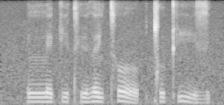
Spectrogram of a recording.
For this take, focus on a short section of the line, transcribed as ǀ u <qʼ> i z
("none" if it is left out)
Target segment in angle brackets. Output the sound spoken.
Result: kʼ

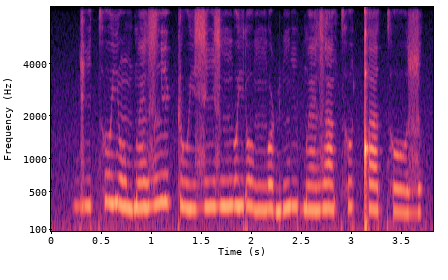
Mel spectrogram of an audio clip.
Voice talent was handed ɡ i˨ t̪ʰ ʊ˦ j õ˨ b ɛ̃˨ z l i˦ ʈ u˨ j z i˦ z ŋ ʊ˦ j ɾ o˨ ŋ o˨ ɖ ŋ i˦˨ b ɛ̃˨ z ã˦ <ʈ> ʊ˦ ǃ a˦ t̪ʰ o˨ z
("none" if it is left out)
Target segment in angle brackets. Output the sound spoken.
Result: t̪ʰ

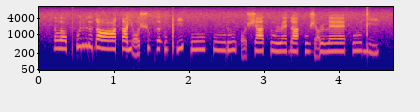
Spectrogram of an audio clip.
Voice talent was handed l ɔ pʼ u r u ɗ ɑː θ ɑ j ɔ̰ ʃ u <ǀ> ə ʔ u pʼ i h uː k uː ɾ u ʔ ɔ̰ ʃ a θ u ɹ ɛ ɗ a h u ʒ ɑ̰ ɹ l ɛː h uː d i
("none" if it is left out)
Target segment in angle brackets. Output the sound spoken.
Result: k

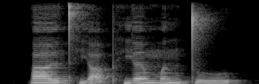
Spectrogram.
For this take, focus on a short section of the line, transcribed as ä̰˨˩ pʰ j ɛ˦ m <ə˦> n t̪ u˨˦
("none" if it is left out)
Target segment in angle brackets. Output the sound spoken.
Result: ə˦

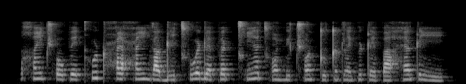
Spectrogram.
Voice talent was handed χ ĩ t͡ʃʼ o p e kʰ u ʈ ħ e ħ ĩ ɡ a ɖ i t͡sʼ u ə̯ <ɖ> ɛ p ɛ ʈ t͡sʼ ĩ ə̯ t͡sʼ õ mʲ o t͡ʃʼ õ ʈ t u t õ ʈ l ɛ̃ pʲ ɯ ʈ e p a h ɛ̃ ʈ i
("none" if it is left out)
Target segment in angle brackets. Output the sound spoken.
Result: ɖ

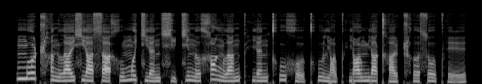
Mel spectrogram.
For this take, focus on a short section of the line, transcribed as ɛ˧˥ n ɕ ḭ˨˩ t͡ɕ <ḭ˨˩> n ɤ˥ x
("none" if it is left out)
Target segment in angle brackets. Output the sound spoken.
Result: i˥˩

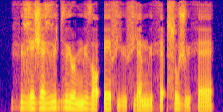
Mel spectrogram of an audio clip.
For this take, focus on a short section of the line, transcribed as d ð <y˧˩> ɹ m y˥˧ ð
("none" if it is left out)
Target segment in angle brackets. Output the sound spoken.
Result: y˥˧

